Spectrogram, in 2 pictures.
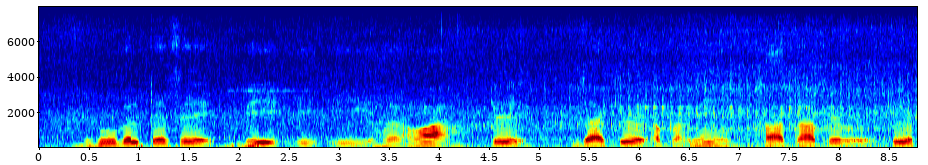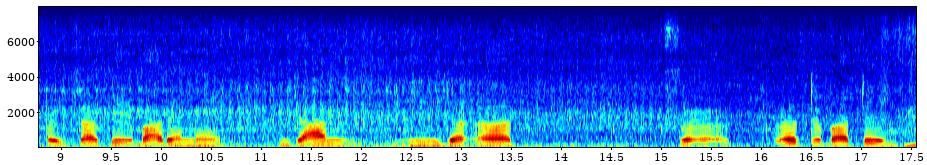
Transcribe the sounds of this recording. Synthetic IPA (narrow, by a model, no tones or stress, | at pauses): ɡuːɡəlpesebʱi | ɦwã | pe | d͡ʒaːkeə̰pnikʰaːt̪apekepəɪsakebaːɾemẽ | d͡ʒaːn | d͡ʒa | s | kəʈbaːʈe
